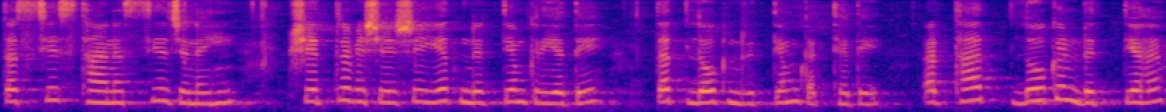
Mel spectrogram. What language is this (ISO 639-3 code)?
san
